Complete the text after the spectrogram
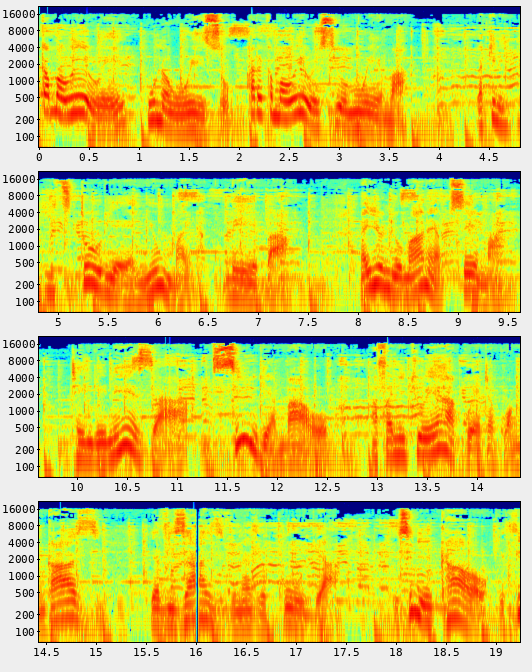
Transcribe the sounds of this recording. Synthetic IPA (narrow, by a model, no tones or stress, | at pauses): kamawɛwɛhunauwɛzɔ̰kaɾakamawɛwɛsiɔmwɛma̰ | lʔakinihistɔɾiaja̰ɲuma̰ḭnakuɓɛɓa̰ | nahijɔndiɔmaːnajaku̥sɛma̰tʰɛŋɡɛnɛza̰m̩siŋɡiambaɔ̰mafanikiɔjakɔjatakuwa̰ŋɡazḭ | javizazivinavjɔkuʄa̰ | ḭsiʄaikʰawa̰ṵkifi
